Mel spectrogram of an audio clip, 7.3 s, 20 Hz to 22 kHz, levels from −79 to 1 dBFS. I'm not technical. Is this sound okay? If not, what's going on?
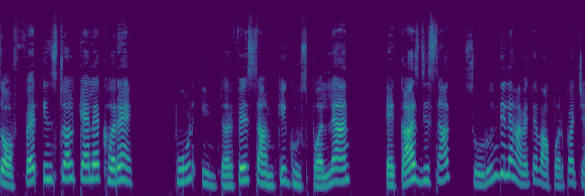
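No. The speech suddenly gets quieter twice: from 2.30 to 2.79 seconds, and again from 5.42 seconds to the end. Each drop is abrupt, like someone turning the volume down. The likely cause is one channel dropping out: the recording has a left and a right side, and one side goes silent for those stretches. When both sides are combined, the remaining side alone sounds noticeably quieter.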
